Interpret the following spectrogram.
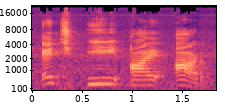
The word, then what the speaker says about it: heir: So H is not, H is silent here.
